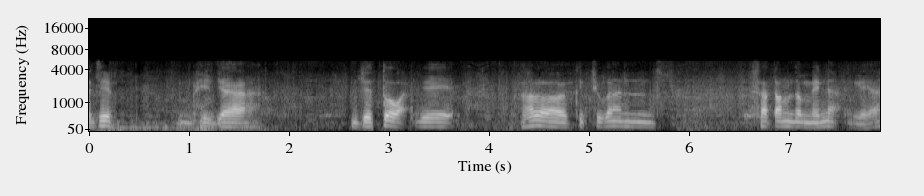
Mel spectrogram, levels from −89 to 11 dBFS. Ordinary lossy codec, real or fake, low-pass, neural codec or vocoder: none; fake; 5.4 kHz; codec, 16 kHz in and 24 kHz out, 1.1 kbps, FireRedTTS-2 codec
